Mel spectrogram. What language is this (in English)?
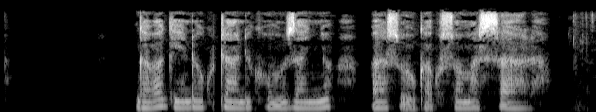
Ganda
